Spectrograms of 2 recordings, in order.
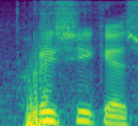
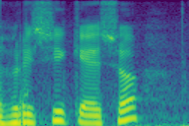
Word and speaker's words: হৃষিকেশ: একটু বলছি এব মুক্ত হৃষিকেশ এই হৃষিটা উচ্চারণ কিভাবে বলেছি এচআর আই উর্ধন্য রসিকার হ্যাঁ দীর্ঘকার তাহলে হৃষি তাহলে হৃষিকেশ গুরাকেশে নন ভারত সেনরু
